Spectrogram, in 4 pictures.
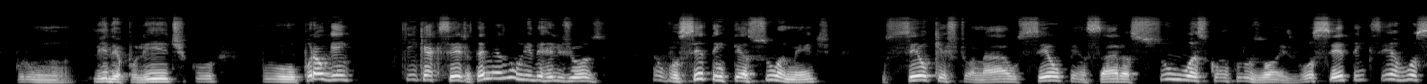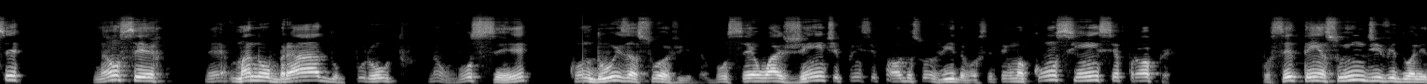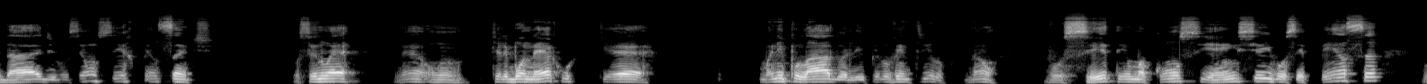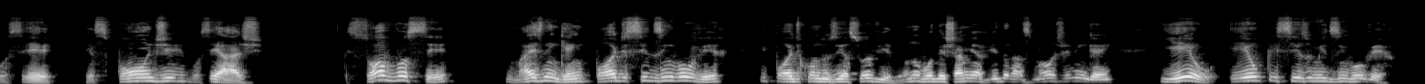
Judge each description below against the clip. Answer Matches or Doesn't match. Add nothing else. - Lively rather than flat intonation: Matches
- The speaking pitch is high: Doesn't match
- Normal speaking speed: Matches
